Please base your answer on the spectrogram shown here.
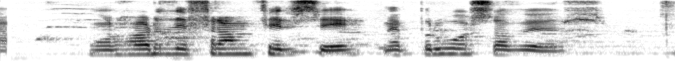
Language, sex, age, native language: Icelandic, male, 11, Icelandic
